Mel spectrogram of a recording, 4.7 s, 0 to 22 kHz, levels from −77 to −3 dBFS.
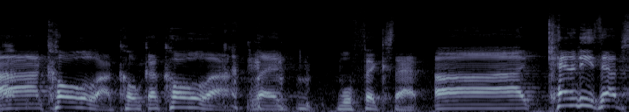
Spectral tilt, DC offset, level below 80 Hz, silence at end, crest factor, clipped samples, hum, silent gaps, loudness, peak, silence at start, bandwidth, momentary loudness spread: -4.5 dB/octave; under 0.1%; -64 dBFS; 0 s; 18 dB; under 0.1%; none; none; -35 LUFS; -16 dBFS; 0 s; 17 kHz; 6 LU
